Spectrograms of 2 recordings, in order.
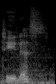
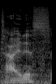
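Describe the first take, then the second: First: The first syllable does not sound like tide. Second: The first syllable sounds like tide. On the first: This is the form from a later game. "because of Kingdom Hearts, just it's ingrained in my brain" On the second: The name is linked to water. "as a kid, I always called him Titus... Tide is water"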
